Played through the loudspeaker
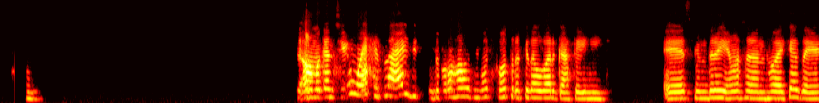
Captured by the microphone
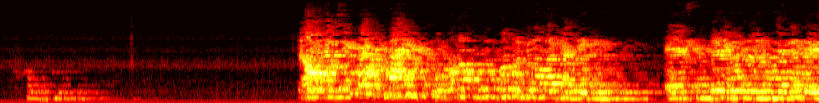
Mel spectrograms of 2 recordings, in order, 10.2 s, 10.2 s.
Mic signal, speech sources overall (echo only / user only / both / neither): echo only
